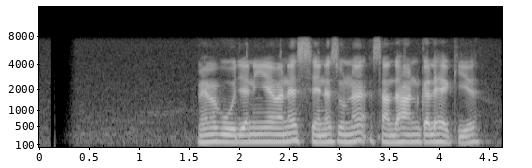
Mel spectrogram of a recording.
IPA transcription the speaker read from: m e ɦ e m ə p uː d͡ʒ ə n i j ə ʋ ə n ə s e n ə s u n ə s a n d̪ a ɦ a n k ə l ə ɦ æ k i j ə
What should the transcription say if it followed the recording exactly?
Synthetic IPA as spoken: m e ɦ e m ə p uː d͡ʒ ə n i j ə ʋ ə n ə s e n ə s u n ə s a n d̪ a ɦ a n k ə l ə ɦ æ k i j ə

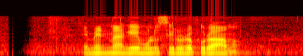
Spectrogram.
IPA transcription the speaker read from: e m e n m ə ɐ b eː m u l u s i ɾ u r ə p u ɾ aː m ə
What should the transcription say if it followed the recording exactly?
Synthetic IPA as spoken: e m e n m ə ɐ ɡ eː m u l u s i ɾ u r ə p u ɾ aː m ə

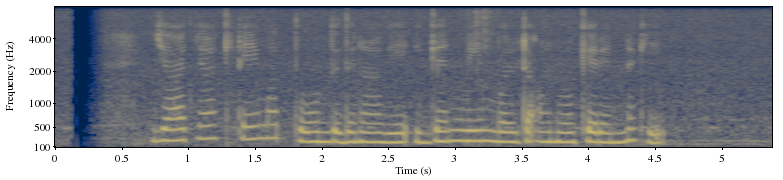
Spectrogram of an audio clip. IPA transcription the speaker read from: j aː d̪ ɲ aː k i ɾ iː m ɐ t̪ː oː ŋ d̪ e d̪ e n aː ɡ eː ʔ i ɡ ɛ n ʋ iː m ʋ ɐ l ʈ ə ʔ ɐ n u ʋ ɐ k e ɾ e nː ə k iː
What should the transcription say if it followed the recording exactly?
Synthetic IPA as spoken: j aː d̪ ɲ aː k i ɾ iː m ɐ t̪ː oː n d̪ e d̪ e n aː ɡ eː ʔ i ɡ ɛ n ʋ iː m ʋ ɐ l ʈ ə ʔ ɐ n u ʋ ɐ k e ɾ e nː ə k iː

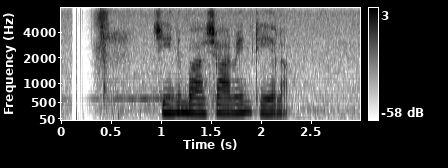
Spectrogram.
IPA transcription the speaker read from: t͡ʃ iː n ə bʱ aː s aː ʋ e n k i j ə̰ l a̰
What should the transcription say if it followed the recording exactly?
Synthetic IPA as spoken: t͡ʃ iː n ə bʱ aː ʃ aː ʋ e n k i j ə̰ l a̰

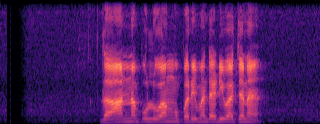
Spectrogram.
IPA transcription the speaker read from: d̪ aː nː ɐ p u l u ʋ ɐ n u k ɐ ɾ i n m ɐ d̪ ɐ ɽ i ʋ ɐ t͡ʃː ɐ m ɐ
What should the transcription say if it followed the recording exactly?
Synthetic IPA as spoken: d̪ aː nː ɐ p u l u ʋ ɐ ŋ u p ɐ ɾ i m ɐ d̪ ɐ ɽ i ʋ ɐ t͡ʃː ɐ n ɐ

